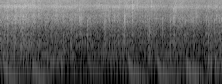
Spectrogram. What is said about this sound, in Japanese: さっき切ったやつを焼いてんね焼いてんぞ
